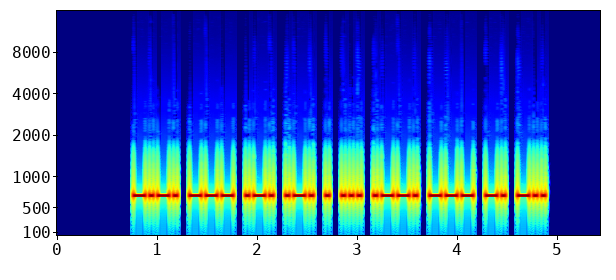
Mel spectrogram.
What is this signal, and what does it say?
Morse code, heard as a keyed tone, about 30 wpm, 700 Hz. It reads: CORRESPOND
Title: ING Suffix - Top 100 Words with Base Words 30wpm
